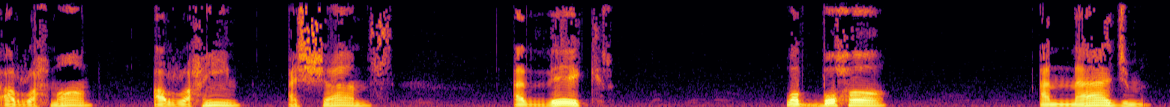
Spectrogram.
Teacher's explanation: اینجا لام قبل از تشدید رو نمیخوانیم، چون لام قبل از تشدید نشانه اینه که لام در حرف بعدش ادغام میشه و ناخوانا میشه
